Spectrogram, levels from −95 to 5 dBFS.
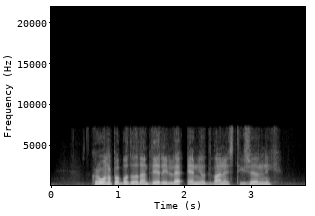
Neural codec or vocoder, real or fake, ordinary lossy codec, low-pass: codec, 16 kHz in and 24 kHz out, 0.6 kbps, FocalCodec, streaming, 2048 codes; fake; none; 7.2 kHz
